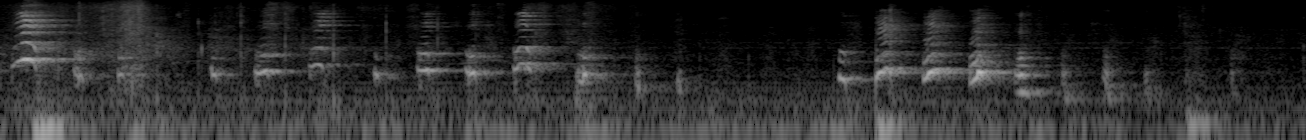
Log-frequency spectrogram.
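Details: Pit Bull puppy giving a rapid series of short, high, tonal whimpering yelps, some rising then falling, in two bursts separated by a brief pause near the middle, with faint low thumps beneath.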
